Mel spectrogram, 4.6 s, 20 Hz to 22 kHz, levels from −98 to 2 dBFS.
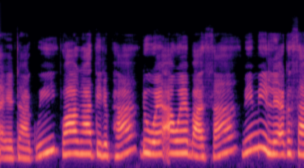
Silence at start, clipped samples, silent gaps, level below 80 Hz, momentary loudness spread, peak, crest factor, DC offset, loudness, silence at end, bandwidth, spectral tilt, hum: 0 s; under 0.1%; none; -78 dBFS; 7 LU; -10 dBFS; 14 dB; under 0.1%; -24 LUFS; 0 s; 11 kHz; -5 dB/octave; none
